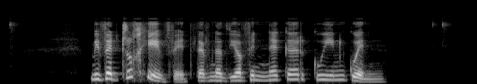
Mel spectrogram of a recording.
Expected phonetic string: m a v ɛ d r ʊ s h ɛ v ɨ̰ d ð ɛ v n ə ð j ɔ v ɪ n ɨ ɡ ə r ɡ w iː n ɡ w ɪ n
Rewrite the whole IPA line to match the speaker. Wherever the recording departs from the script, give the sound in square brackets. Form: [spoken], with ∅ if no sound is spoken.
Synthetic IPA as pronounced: m [i] v ɛ d r ʊ [χ] h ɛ v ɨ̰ d ð ɛ v n ə ð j ɔ v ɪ n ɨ ɡ ə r ɡ w iː n ɡ w ɪ n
